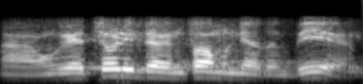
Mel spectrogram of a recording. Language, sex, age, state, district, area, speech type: Tamil, male, 18-30, Tamil Nadu, Sivaganga, rural, conversation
